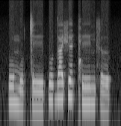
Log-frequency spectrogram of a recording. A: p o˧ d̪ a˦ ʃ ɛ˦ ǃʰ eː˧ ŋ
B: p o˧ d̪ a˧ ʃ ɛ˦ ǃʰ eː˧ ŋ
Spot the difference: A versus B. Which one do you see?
A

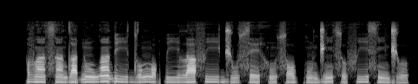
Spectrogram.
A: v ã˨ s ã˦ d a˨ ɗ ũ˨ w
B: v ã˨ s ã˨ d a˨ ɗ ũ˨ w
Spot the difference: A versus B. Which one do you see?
B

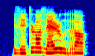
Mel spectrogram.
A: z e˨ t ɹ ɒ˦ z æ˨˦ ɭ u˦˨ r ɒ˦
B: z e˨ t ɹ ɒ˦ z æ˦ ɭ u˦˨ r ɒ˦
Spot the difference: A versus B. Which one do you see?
A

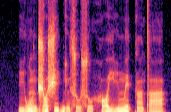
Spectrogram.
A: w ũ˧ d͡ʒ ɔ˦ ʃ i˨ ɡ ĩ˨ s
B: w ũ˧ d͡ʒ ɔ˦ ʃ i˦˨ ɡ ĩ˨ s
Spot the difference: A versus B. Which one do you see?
B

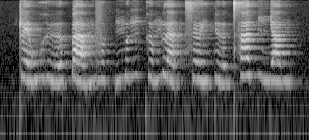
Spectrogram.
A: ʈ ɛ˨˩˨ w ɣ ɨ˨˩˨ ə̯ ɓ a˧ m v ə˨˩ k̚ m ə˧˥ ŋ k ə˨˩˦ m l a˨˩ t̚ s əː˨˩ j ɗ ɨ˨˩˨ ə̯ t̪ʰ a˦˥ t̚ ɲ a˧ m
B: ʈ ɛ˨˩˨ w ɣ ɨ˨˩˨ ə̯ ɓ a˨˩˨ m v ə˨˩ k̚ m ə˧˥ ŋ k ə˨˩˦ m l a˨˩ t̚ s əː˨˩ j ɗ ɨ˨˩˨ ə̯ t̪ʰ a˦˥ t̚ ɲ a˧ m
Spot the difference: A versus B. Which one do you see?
B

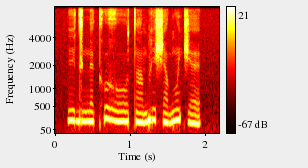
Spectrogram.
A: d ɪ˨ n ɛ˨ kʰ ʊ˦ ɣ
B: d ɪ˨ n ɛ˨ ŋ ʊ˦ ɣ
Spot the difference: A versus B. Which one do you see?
A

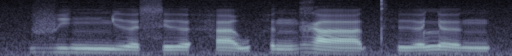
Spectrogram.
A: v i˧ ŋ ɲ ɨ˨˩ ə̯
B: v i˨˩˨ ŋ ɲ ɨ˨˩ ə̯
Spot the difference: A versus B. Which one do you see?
A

